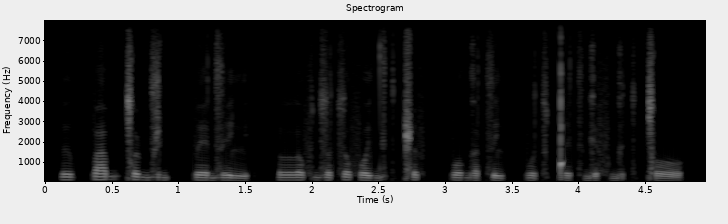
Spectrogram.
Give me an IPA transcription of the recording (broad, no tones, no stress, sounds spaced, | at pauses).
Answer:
ɨ pː a b ǀ u ɖ d͡z ɨ ɖ pː e d͡z i lʲ | lː o f d͡z o t͡s o f o lʲ d̪ i t͡s ǁ ʉ f pː o ɡ ɐ t͡s i lʲ pː u t͡s ǃ i t͡s ɡʲ a f ɡ ʉ t͡s ǀ o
